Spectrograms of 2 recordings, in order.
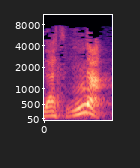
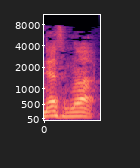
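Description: First: The word is said with a high tone. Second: The word is said with a low tone. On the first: It means mantra. "it means still high tone" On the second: It means speech. "low tone means speech"

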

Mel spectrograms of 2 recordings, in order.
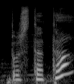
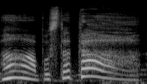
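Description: First: It sounds puzzled and questioning. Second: It sounds like sudden understanding.

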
